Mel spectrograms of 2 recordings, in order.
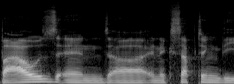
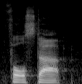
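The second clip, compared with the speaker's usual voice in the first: ordinary delivery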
